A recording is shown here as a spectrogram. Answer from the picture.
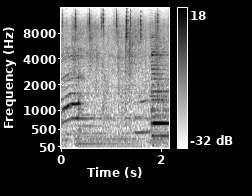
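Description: Soft background music on a keyboard, with sustained chords held under the pause in the sermon. A short rising tone comes in at the start, and a new chord enters near the end.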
